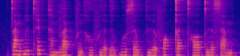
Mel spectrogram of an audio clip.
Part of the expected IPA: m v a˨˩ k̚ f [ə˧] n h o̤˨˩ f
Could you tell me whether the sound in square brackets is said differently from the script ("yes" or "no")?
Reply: yes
